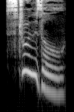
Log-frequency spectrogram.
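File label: "streusel", English, British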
